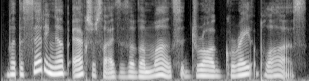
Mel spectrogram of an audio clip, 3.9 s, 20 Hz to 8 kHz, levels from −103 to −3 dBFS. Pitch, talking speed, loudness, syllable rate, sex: 165 Hz, 170 wpm, -17 LUFS, 4.7 syllables/s, female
